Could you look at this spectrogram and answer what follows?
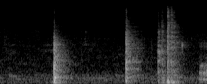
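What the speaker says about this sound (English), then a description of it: "I think I'm going to cut this bigger one open. It's a little bit thinner. And I have a bread knife that I'm actually using." A bread knife cuts into a thin low carb bagel, giving three separate crisp crunchy rasps at close range, each a short bright burst with quiet gaps between.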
